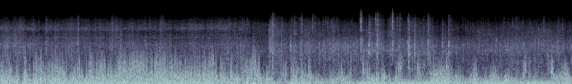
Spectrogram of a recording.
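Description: Wind buffeting the microphone and tyres running over a dirt trail during a fast mountain-bike ride, with a run of sharp clicks and rattles from about three to six seconds in.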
